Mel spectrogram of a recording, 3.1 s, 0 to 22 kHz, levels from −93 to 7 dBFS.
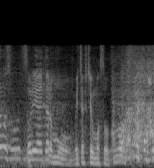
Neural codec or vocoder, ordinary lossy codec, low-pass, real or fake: codec, 16 kHz, 0.9 kbps, LongCat-Audio-Codec; none; 7.2 kHz; fake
